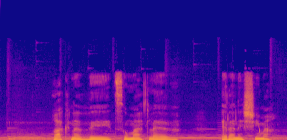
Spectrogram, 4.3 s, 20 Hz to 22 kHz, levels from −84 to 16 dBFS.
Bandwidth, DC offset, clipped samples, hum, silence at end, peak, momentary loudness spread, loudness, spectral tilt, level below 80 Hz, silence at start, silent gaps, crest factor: 11 kHz; 0.2%; under 0.1%; none; 0 s; 0 dBFS; 13 LU; -13 LUFS; -5.5 dB/octave; -38 dBFS; 0 s; none; 14 dB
